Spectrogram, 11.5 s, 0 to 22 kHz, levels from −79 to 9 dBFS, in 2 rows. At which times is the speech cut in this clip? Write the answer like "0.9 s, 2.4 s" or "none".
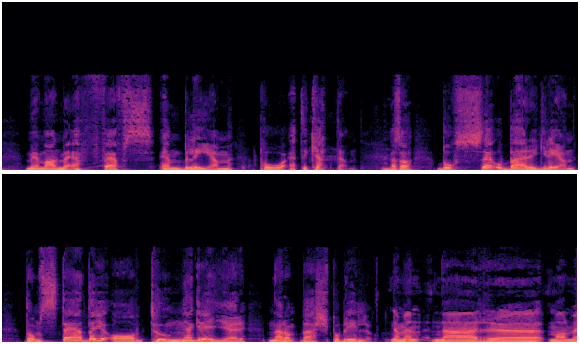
1.6 s, 7.2 s, 8.7 s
